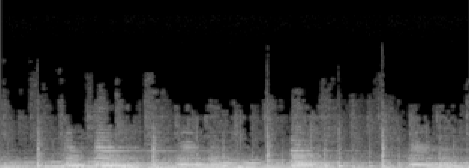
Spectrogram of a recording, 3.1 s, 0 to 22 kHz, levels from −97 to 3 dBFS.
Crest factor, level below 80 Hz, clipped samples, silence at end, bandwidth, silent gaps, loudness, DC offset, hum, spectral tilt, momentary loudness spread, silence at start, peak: 14 dB; -32 dBFS; under 0.1%; 0 s; 10.5 kHz; none; -19 LUFS; under 0.1%; none; -7 dB/octave; 6 LU; 0 s; -4 dBFS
